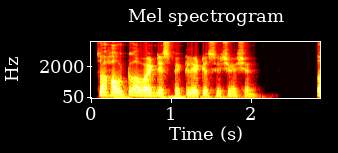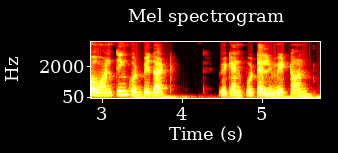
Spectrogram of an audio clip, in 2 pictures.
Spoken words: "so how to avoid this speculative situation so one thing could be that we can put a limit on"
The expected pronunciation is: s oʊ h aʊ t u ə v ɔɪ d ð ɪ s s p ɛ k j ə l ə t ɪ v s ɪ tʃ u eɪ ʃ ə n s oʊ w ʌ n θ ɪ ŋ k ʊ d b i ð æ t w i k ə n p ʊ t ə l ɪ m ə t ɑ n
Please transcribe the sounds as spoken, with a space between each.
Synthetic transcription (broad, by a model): s oʊ h aʊ t u ə v ɔɪ d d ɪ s s p ɛ k j ə l ə t ɪ v s ɪ tʃ u eɪ ʃ ə n s oʊ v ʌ n t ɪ ŋ k ʊ d b i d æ t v i k ə n p ʊ t ə l ɪ m ə t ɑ n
